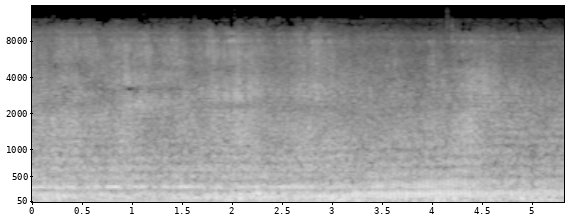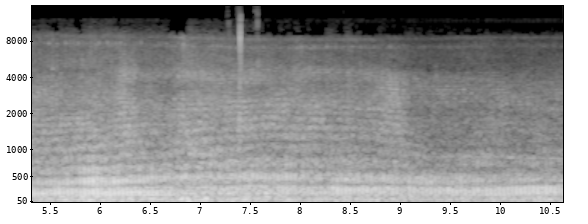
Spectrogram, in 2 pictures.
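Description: Aircraft flying low overhead: a loud, steady engine drone with slowly shifting pitch bands, its higher part fading about nine seconds in.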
